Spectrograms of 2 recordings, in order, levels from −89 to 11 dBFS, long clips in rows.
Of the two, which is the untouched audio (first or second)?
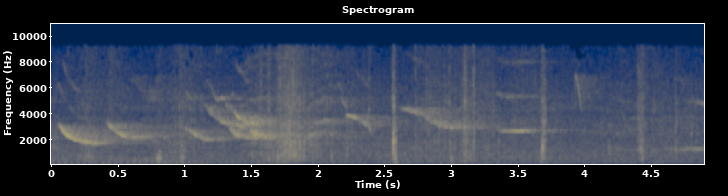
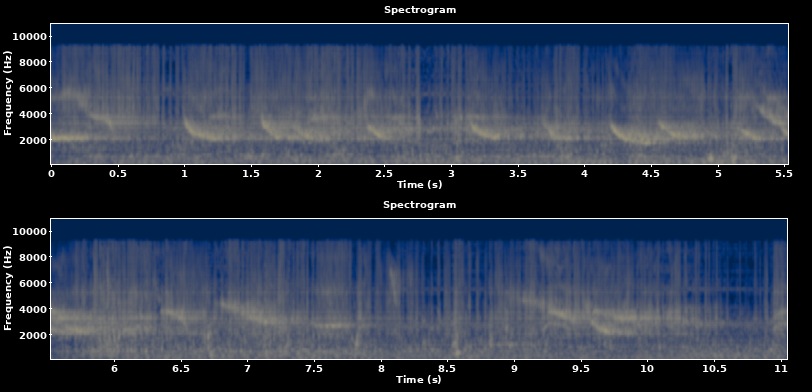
first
